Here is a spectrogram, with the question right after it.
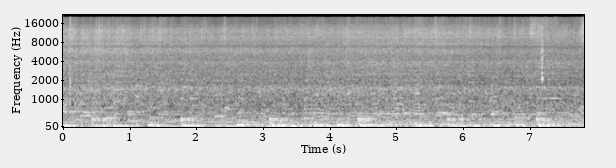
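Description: Churrasco steak sizzles steadily on a Blackstone 22-inch griddle, a continuous close frying hiss throughout with no talk.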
